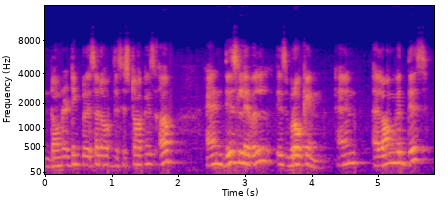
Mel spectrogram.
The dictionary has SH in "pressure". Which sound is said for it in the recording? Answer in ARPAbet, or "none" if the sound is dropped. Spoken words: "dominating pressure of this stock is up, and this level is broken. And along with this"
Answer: S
